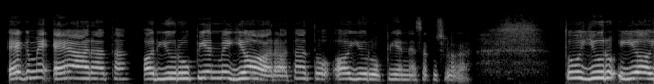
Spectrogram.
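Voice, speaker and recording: A woman teaching a class, explaining pronunciation slowly and repeating each sound for her students. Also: sits high, darkish tone. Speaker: English teacher. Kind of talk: classroom lesson.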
